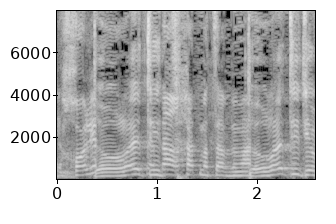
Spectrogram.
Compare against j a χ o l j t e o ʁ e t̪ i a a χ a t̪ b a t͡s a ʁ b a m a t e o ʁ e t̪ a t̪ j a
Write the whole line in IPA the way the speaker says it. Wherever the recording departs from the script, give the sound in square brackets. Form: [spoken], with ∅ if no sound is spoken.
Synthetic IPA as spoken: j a χ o l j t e o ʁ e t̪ i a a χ a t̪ [m] a t͡s a [v] b [e] m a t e o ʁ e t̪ [i] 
